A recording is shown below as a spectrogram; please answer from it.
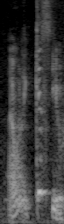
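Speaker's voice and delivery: cutesy, sweet, cute little voice. Asked by another speaker to say what they want: cute voice. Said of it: "Say it in your cute voice".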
